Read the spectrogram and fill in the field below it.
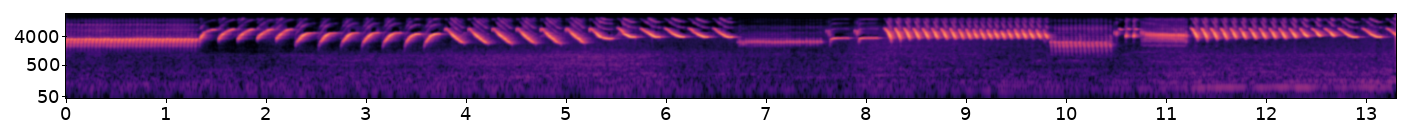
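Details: Singing Gloster canary: a steady held note, then long series of quick sweeping whistles, a low flat buzz, dense pulsed trills and a deep nasal roll, delivered continuously in shifting tours, over a faint low hum.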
